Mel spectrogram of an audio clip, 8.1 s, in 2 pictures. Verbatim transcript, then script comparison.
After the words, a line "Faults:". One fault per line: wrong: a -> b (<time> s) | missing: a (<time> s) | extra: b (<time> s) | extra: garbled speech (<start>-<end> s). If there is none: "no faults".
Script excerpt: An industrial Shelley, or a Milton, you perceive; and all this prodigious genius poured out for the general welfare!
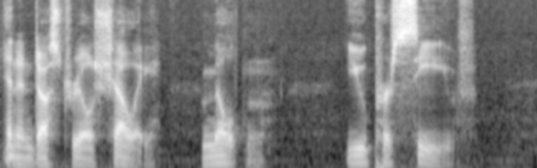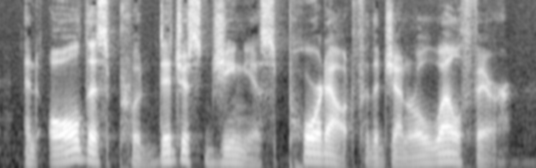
An industrial Shelley, a Milton, you perceive; and all this prodigious genius poured out for the general welfare!
Faults:
missing: or (1.2 s)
